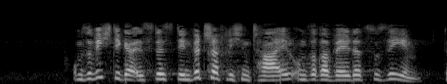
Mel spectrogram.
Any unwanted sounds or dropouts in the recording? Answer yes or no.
no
